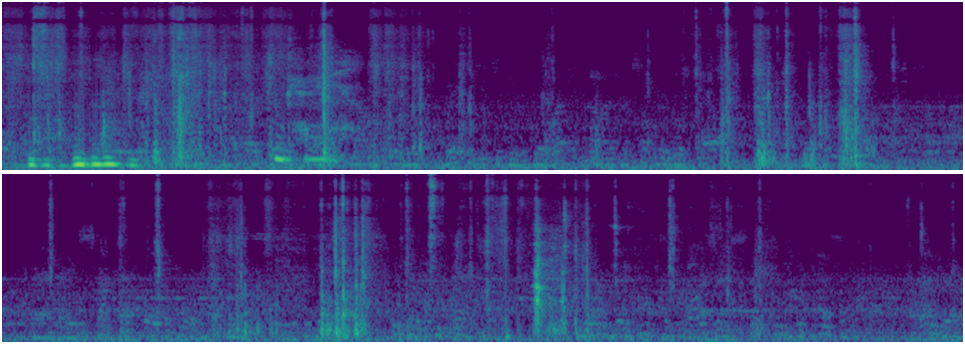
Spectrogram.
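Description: Paper pages and sticker sheets being handled on a wooden desk: scattered light rustles, taps and clicks.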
